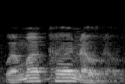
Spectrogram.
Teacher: Kemudian wama kanal mu'minun, di sini alif lam ada hukumnya. Dia wajib idhar, dibaca jelas lamnya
